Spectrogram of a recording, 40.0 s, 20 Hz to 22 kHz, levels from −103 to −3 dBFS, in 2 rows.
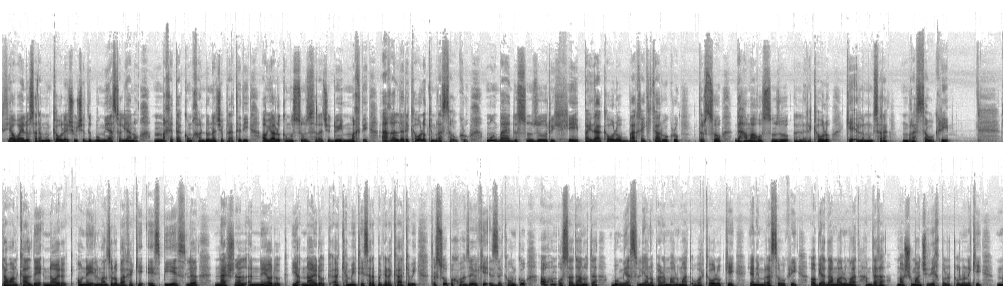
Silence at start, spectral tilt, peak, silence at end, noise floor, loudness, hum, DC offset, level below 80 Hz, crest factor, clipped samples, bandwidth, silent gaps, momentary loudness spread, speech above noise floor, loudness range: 0 s; -7 dB/octave; -2 dBFS; 0 s; -43 dBFS; -16 LUFS; none; under 0.1%; -46 dBFS; 14 dB; under 0.1%; 13.5 kHz; none; 7 LU; 29 dB; 2 LU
